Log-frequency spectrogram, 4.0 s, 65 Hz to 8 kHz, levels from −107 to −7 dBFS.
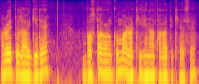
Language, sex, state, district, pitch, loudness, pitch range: Nagamese, male, Nagaland, Kohima, 110 Hz, -17 LUFS, 105-125 Hz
